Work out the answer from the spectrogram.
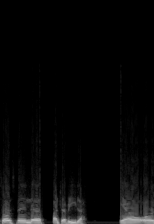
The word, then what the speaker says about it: Pancho Villa: And you're putting an L sound in fucking Pancho Villa's name.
